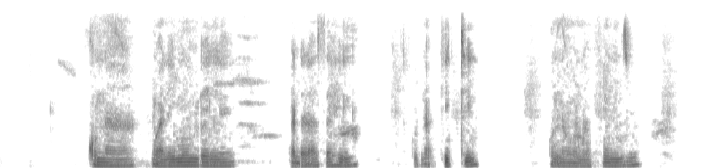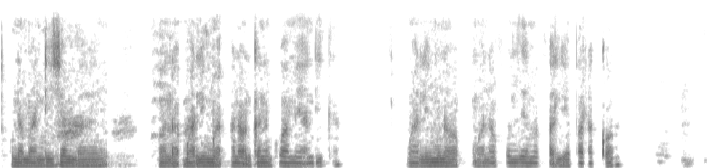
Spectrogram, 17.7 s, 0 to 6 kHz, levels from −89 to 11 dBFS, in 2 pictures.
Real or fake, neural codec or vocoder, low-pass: real; none; 5.4 kHz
